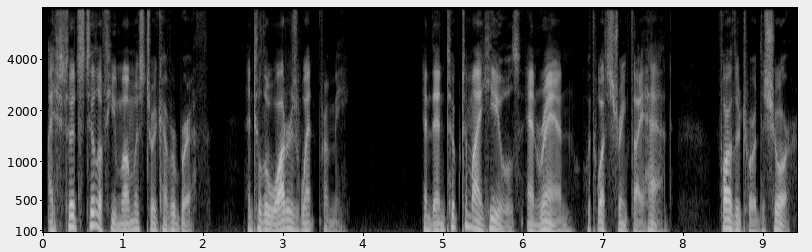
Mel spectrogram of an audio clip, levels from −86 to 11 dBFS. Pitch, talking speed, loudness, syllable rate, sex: 95 Hz, 210 wpm, -21 LUFS, 5.5 syllables/s, male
